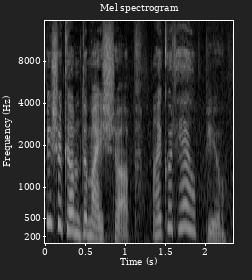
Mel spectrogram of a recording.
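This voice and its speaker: An actress playing a mysterious, insistent fortune teller in a theatrical, declamatory audio drama style. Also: female voice, on the high side, wildly swooping pitch, normal speed, a little mellow, a little hiss or hum. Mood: intrigued, probing. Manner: portentous, declamatory.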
